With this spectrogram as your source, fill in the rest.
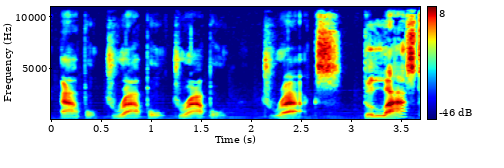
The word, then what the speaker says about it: Drax: heard some people say dress dress just an S sounds not correct before that s sound you have to have the K sound it's just like the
